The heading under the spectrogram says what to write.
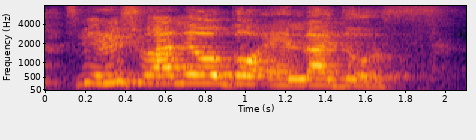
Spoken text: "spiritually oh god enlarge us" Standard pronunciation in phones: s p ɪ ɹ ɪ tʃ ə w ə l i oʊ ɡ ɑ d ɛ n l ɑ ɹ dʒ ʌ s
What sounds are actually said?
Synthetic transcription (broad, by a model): s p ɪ ɹ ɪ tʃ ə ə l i oʊ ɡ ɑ ɛ l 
